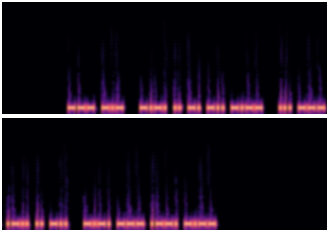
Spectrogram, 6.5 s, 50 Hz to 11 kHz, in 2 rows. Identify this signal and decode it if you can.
Morse code, heard as a keyed tone, about 51 wpm, 700 Hz. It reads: OK CINDY SOLID COPY
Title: K1USN SST QSO Practice 50wpm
